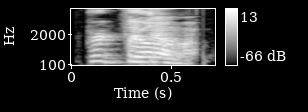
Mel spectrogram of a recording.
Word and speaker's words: Perdomo: that we love, Karina Padera. How do you pronounce her last name, Sonya? I'm saying it wrong. Perdomo.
